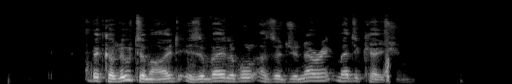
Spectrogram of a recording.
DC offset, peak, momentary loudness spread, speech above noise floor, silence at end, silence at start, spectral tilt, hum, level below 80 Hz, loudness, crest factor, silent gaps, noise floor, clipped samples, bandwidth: under 0.1%; -6 dBFS; 10 LU; 51 dB; 1.2 s; 0.85 s; -6 dB/octave; none; -76 dBFS; -24 LUFS; 18 dB; none; -74 dBFS; under 0.1%; 11 kHz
